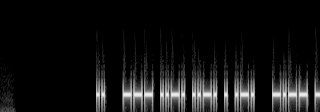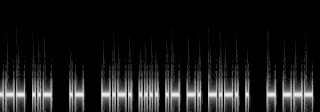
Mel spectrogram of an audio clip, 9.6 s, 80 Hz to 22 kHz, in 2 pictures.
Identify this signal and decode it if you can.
Morse code, heard as a keyed tone, about 30 wpm, 700 Hz. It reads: I OFFER YOU A CHANCE TO
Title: Sentences from Top 1000 Words - Review Part 4 - 30wpm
